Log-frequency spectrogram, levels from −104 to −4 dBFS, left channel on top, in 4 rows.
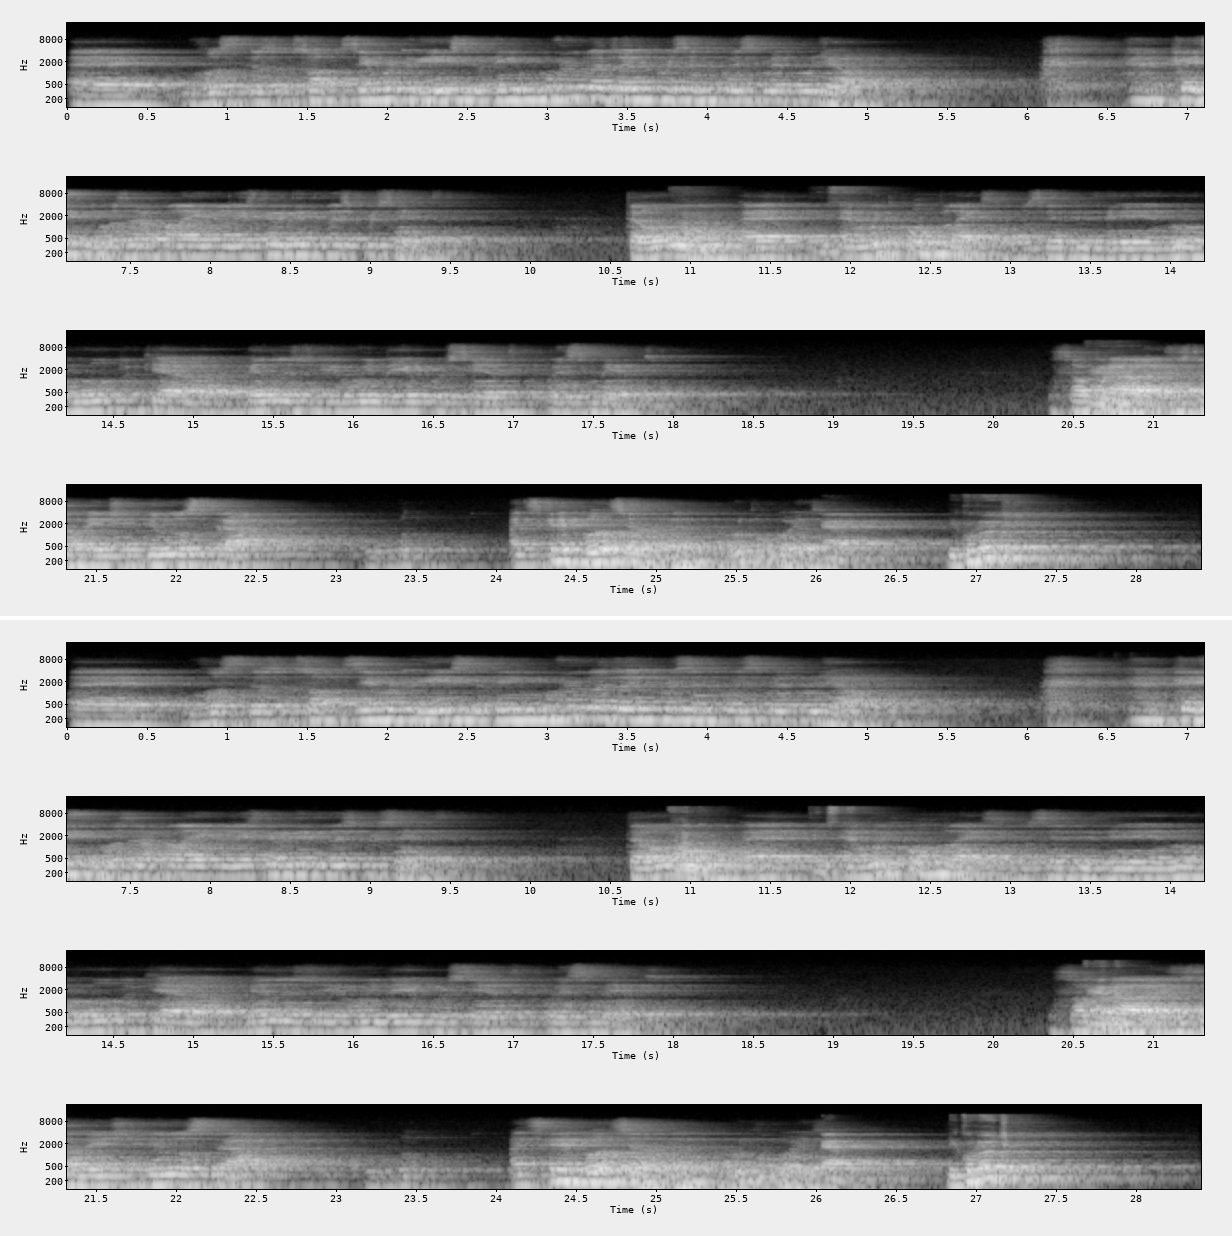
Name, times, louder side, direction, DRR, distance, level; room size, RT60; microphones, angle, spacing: voice 1, 0.0-5.0 6.1-6.3 6.6-9.3 10.6-11.6 11.9-16.9 17.2-17.7 20.3-22.5 23.2-23.5 24.1-26.1, left 1 dB, 55° left, -7 dB, 3.0 m, -25 dB
voice 2, 20.6-20.9 26.0-26.2 26.8-27.2, right 1 dB, 65° right, 0 dB, 1.4 m, -23 dB
14.0 x 10.5 x 2.6 m, 2.1 s
head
